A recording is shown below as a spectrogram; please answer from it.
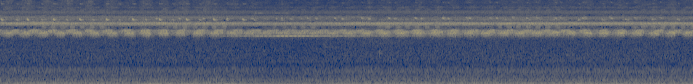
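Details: A steady chorus of insect song: high, rapidly pulsing trills layered at several pitches, unbroken throughout, with a thin ringing tone briefly sounding midway and a quiet low hum beneath.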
